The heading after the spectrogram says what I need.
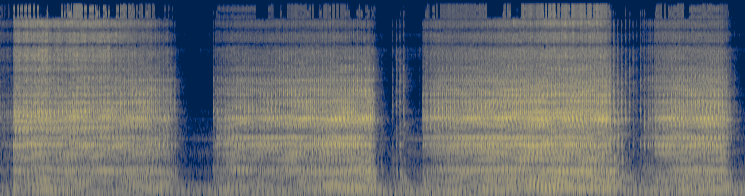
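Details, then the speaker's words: Wood lathe turning a punky spalted oak bowl: rapid rattling chatter, about three hits a second during each cut, stopping between passes; knocking traced to a loose wood screw chuck, absent when a screw plate was used. "Trying to get that chatter out of it. So this was the point in the video where I had gotten beyond frustrated about how I couldn't eliminate that chatter."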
